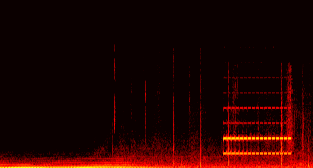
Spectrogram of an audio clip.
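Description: A telephone rings in a Hindi film scene, a rapid electronic trill starting midway and lasting over a second, loud and close, following a fading low musical drone and scattered clicks, with no talking.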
